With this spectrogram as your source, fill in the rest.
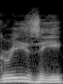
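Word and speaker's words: Griese: His last name is pronounced Greasy.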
